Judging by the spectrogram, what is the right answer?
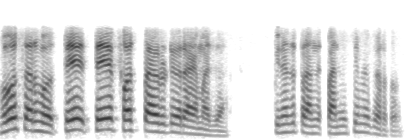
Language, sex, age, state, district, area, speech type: Marathi, male, 18-30, Maharashtra, Wardha, urban, conversation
